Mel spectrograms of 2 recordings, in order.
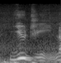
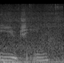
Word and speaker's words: Eugene: Eugene, not Eugene. Pronounce it like you're surprised. Like, Eugene?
